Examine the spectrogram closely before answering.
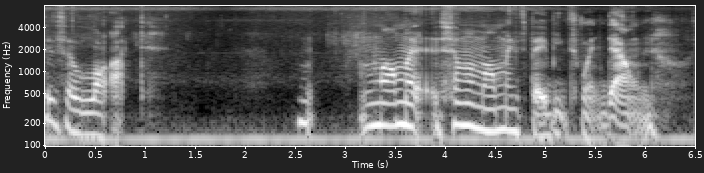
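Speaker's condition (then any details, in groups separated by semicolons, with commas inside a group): Cerebral palsy; cannot walk, crawls to get around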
